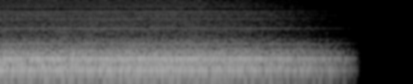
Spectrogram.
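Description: Faint room tone: a steady low hum with hiss, fading out and dropping to dead silence about three and a half seconds in.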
